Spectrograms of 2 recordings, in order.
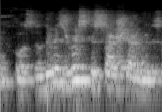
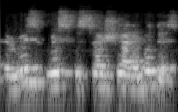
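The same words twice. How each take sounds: First: Said in the usual way. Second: "risk" hit firmly, whole line pitched higher; a clear warning with "risk" punched; stress on risk. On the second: Shown as a demonstration. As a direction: lean hard on "risk" so it lands. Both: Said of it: "I want you to be very clear".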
